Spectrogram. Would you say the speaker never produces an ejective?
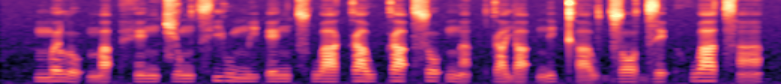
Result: yes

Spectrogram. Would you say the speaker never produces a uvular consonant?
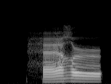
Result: no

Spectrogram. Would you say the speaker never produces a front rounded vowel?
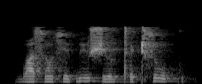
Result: no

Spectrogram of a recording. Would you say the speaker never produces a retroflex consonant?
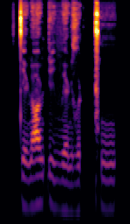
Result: no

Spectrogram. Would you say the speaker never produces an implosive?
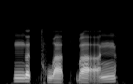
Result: no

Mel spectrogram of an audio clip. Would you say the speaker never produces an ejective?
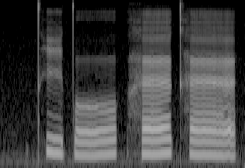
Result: yes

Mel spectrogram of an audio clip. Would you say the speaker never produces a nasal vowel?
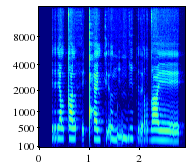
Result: yes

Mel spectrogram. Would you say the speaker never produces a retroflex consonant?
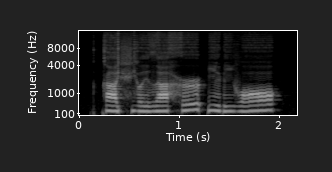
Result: no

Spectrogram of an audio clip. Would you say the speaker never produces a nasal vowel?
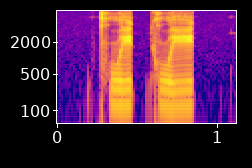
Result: yes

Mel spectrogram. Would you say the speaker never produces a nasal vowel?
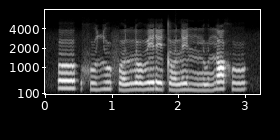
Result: yes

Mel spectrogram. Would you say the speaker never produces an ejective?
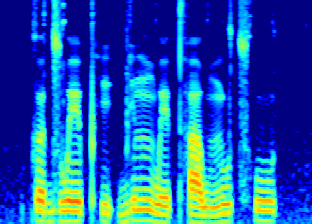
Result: yes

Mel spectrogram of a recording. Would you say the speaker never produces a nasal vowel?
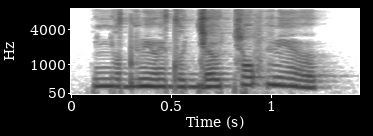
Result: no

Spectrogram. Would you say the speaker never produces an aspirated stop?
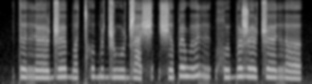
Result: no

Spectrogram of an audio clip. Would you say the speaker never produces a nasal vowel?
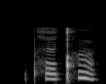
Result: no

